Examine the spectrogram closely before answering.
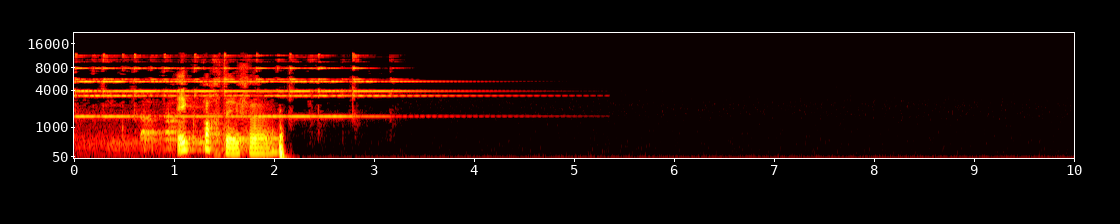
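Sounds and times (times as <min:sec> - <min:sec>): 
school-type bell ringing during a council swearing-in: 0:00.0 - 0:05.0
speech: 0:01.0 - 0:02.2.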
